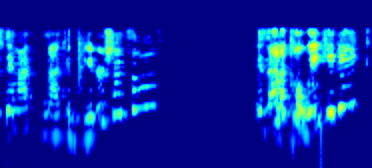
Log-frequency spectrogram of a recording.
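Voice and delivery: high, loud sarcastic question; rhetorical, daring anyone to call it chance; sarcastic disbelief to the viewers; mock-incredulous. Real, not acted.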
